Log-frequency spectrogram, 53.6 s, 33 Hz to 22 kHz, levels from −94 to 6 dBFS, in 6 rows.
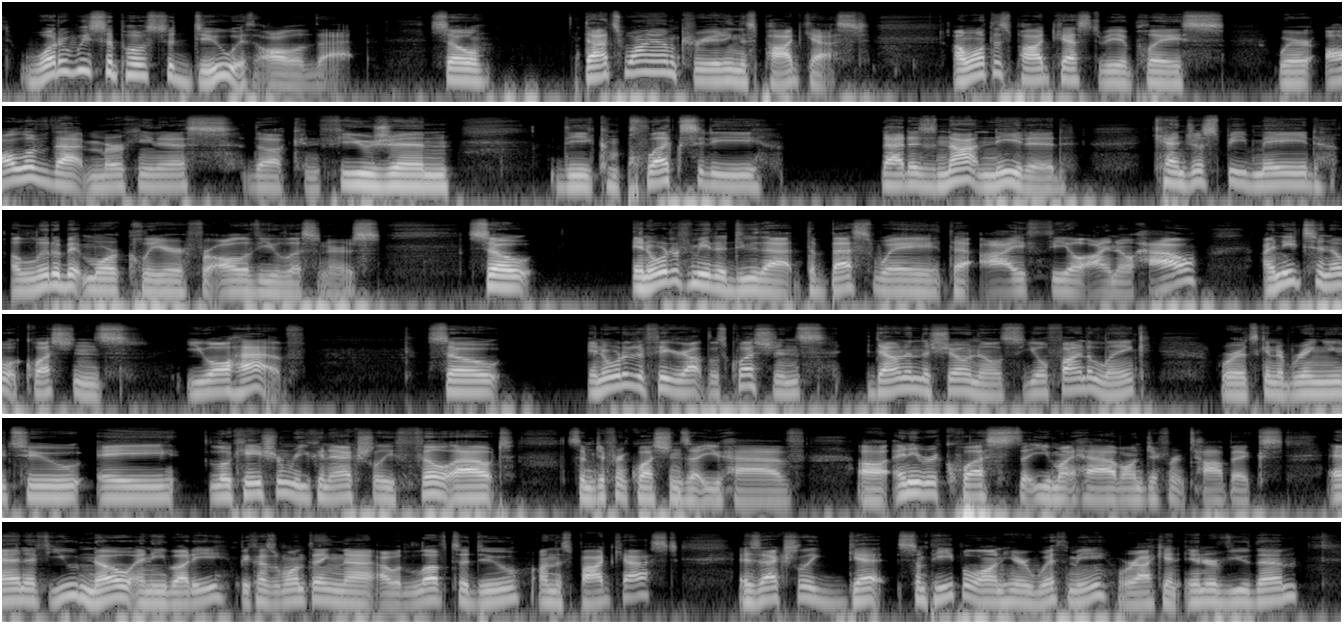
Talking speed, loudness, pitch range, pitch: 175 wpm, -24 LUFS, 120-150 Hz, 130 Hz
